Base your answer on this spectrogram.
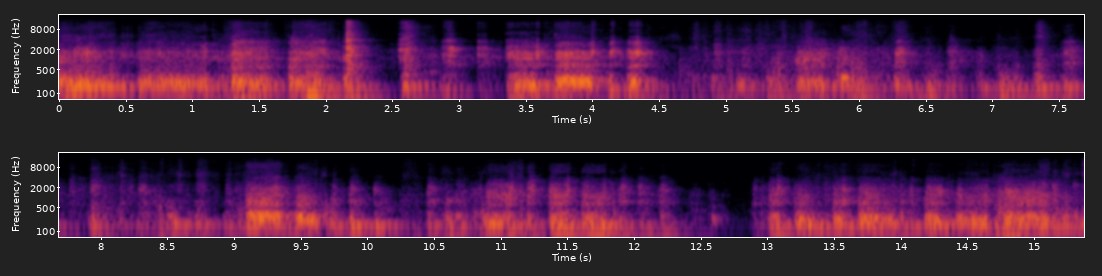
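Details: Dogs at play with a pillow, including a pet Labrador Retriever: repeated low rumbling growls and gruff huffs alternate with hard panting, broken by a brief near-silent pause before the scuffling resumes.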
